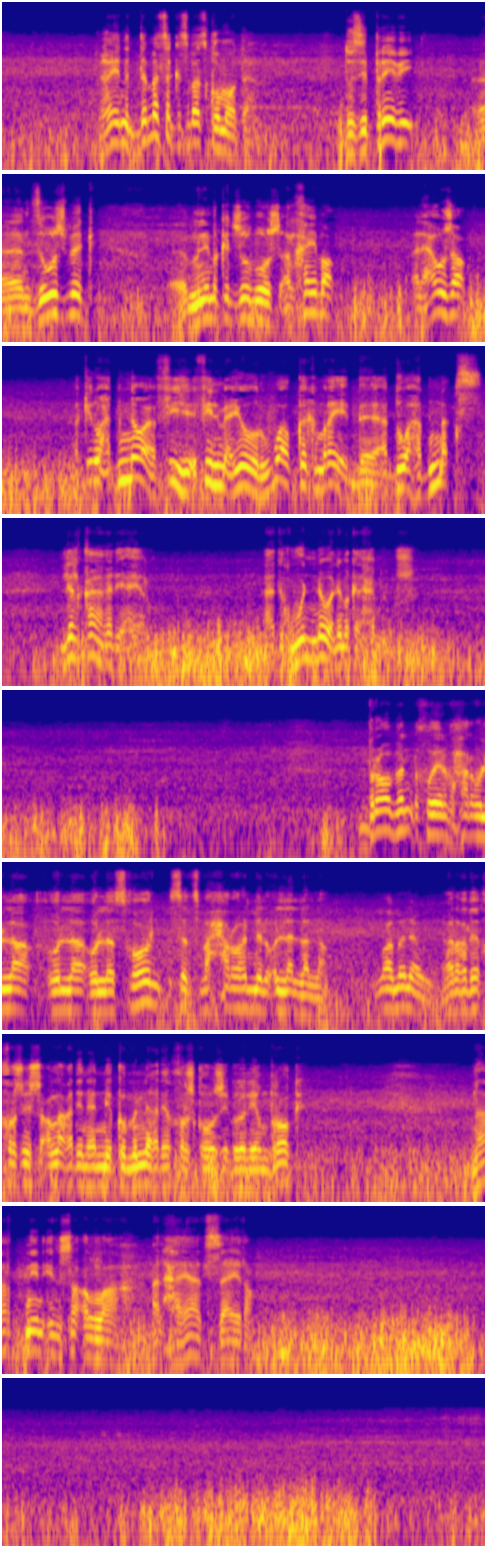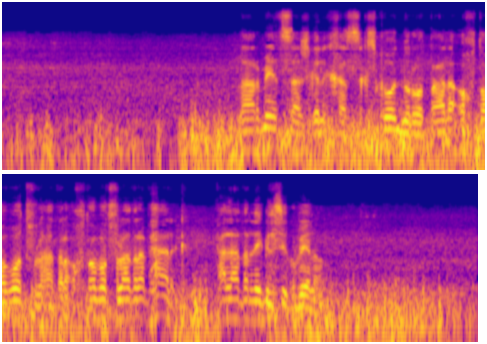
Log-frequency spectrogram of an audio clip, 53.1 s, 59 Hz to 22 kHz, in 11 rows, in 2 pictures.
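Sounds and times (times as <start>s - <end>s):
faint steady hiss: 0.0s - 48.2s
wind buffeting microphone: 0.0s - 53.0s.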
